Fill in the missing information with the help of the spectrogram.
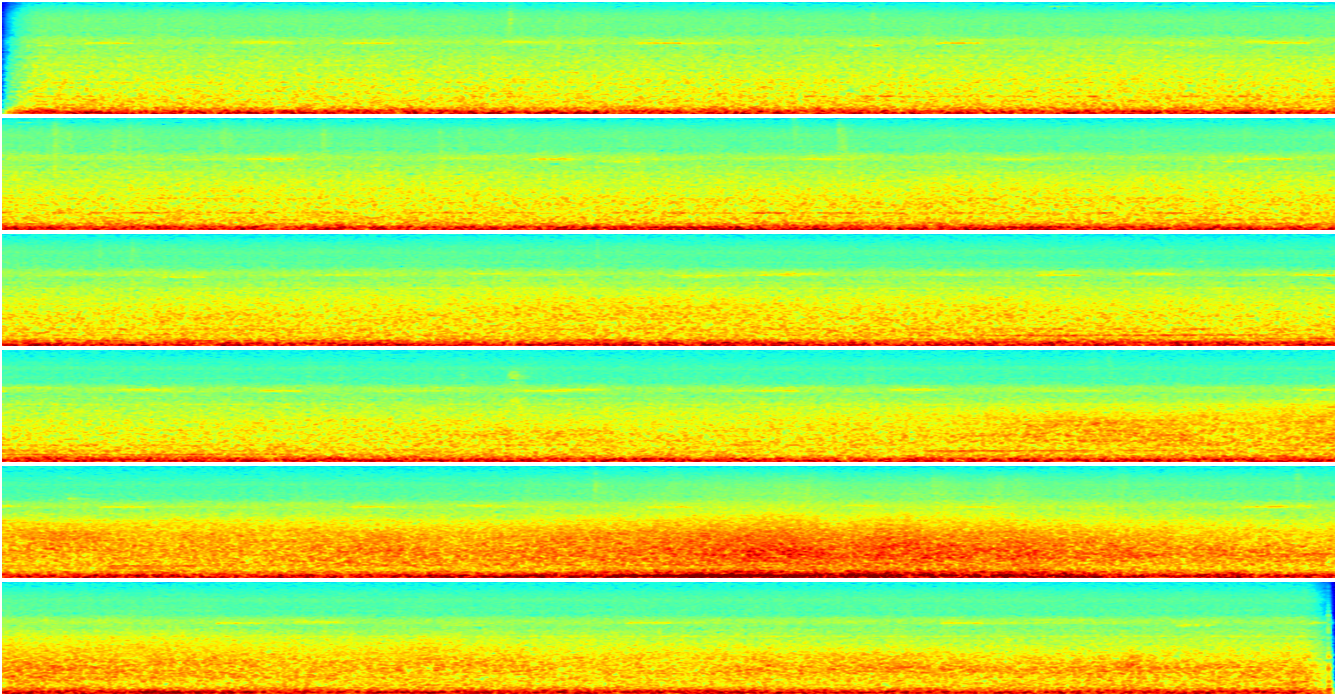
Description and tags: Suburb fall night light traffic
A fall night in a suburb. Light traffic nearby.
night, fall, traffic, suburb, light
